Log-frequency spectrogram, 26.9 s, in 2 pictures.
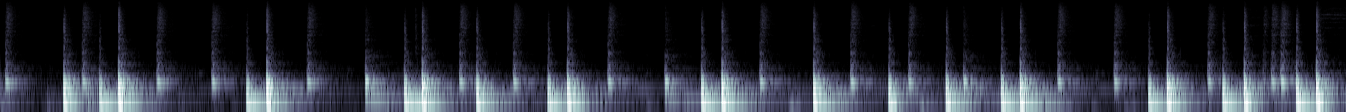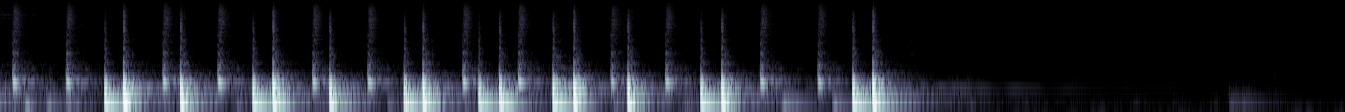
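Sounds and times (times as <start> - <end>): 
kick drum: 0.6 - 1.6, 2.5 - 3.0, 3.7 - 6.0, 7.0 - 7.6, 8.2 - 10.6, 11.5 - 13.5, 14.5 - 21.0, 22.0 - 22.6.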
